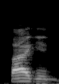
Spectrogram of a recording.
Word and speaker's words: Feige: Feige decided we're going to hold off for the Inhumans, right? – Okay.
